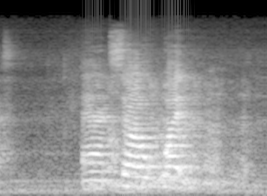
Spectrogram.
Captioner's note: laughter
